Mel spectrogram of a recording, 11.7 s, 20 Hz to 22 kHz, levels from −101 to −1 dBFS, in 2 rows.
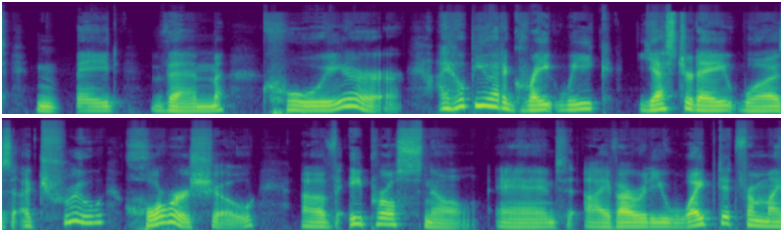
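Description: From 0.33 to 0.72 s there is a call audio freeze: the sound stalls and the last fragment is stretched into a fading buzz, with about 10 ms of silence, before resuming where it stopped. The likely cause is delayed packets draining the jitter buffer, adding roughly 230 ms of filler. A spectrogram shows smeared, frozen harmonic bands.

Jitter buffer speed-up follows from 6.33 to 7.21 s at 118% speed, trimming around 150 ms, and again from 7.69 to 9.05 s at 105%, trimming about 70 ms. Pitch is unchanged but the speech sounds hurried. Syllable blocks appear squeezed together in time on the spectrogram while harmonic spacing stays the same.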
